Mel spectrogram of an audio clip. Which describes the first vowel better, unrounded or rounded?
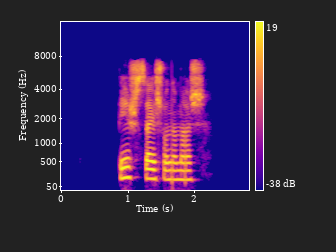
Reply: unrounded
